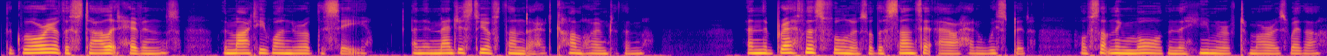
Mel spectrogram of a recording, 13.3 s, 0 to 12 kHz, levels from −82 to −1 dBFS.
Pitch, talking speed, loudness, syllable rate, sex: 185 Hz, 185 wpm, -20 LUFS, 5.6 syllables/s, female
